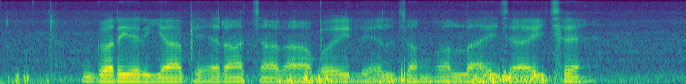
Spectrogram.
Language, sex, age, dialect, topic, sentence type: Maithili, male, 18-24, Bajjika, agriculture, statement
